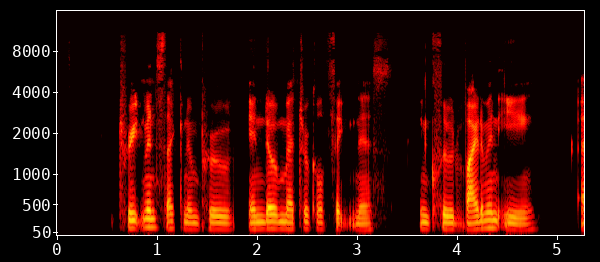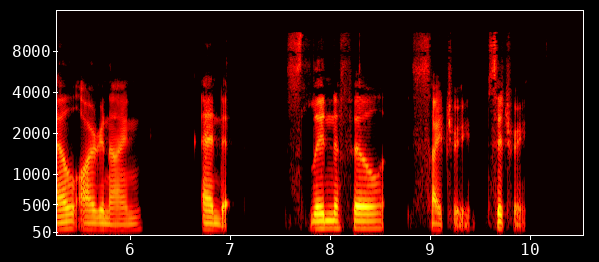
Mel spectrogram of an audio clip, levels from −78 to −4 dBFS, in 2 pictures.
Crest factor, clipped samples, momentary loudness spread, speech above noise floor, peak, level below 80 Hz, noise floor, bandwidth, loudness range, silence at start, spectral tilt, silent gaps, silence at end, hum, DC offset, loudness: 24 dB; under 0.1%; 14 LU; 53 dB; -8 dBFS; -70 dBFS; -83 dBFS; 11.5 kHz; 4 LU; 0.6 s; -4.5 dB/octave; none; 0.6 s; none; under 0.1%; -31 LUFS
